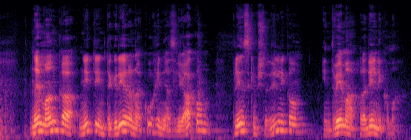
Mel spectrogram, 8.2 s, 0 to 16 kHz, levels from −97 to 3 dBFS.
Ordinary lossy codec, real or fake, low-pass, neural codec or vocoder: none; real; 14.4 kHz; none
